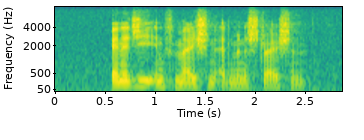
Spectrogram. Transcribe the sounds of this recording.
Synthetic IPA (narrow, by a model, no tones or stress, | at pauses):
ɛnəd͡ʒiɪ̰̃nfɔmeɪʃə̃na̰dmɪnɪstɹeʃə̃n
